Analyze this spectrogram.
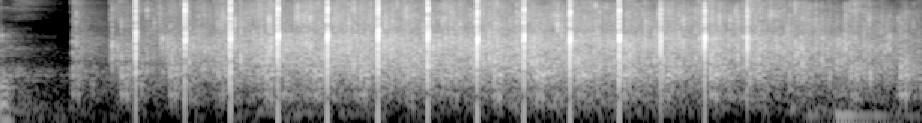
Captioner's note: applause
